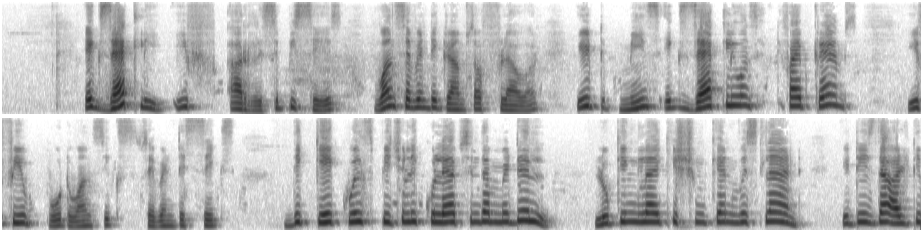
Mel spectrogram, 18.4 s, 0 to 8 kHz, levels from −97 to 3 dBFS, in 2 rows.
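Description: From 9.46 to 9.52 s, a brief echo leak can be heard. A faint copy of the speech returns about 345 ms after the original. It is very quiet, roughly 35 dB below the speech, and lasts only a fraction of a second. It sounds like a ghost behind the talker. The likely cause is a far end on a loudspeaker, whose echo canceller let a scrap of the returned sound slip through. The speech carries nothing above 8 kHz.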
